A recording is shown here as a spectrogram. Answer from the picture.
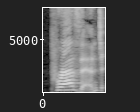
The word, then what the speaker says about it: present: the secret is in the stress. Present, if the stress is on the first syllable, it's a noun. I want to give you a present. Present. If it's a verb, the stress is going to be on the second syllable, present.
